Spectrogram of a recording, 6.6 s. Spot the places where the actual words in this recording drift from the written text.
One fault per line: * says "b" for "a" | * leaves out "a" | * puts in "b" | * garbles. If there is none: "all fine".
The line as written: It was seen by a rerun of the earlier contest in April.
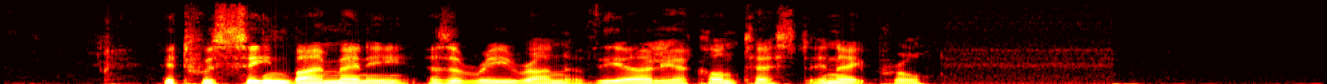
* puts in "many as"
